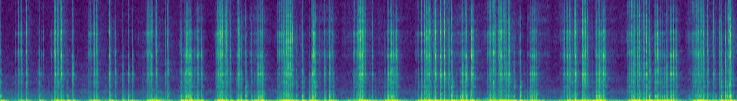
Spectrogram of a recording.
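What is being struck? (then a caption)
Plastic microphone body with perforated metal grille. Both hands cup a white spherical Blue Snowball USB microphone, a hollow plastic body with a perforated metal grille, while long nails scratch across the shell and grille. Close, irregular bursts of scratching come through as a heavy, boomy low thud and rumble with scattered bright, crackly edges, rising and falling in rough waves with no steady rhythm.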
